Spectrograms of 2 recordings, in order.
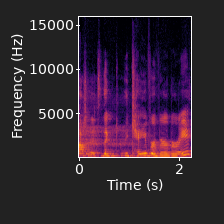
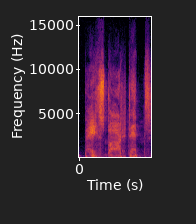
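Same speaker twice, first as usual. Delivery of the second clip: hushed, soft, breathy whisper. Character leans round to the others and whispers. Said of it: "then she's going to whisper".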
